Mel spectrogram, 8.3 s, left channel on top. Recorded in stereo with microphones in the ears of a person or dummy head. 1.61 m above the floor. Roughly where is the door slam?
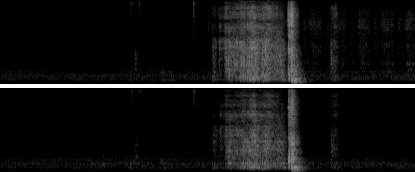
Left.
